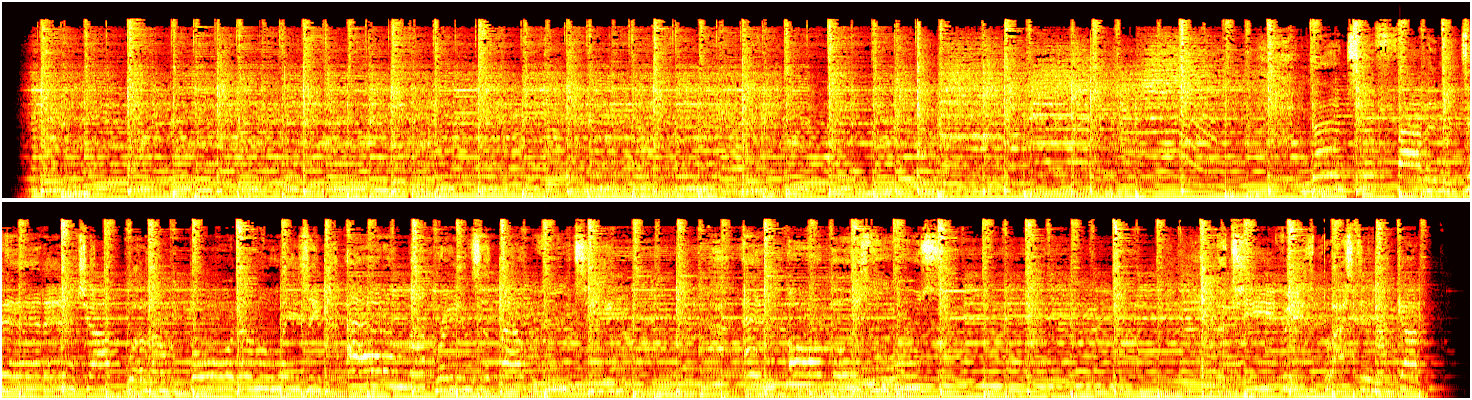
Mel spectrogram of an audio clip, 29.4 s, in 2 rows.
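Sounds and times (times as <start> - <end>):
dangerous guitars: 0.0 - 29.3.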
